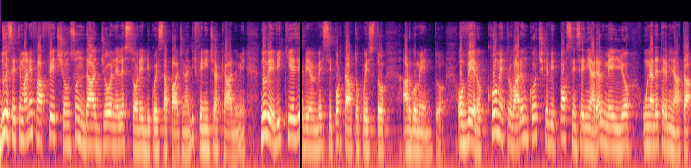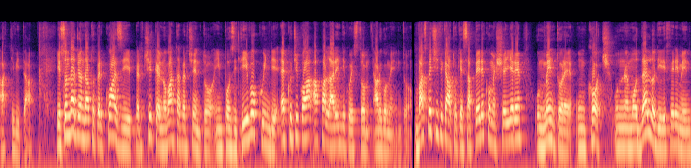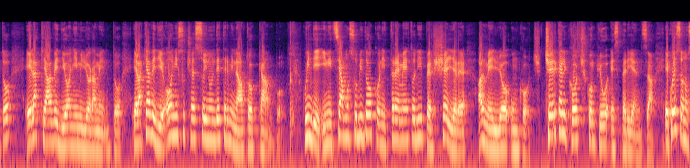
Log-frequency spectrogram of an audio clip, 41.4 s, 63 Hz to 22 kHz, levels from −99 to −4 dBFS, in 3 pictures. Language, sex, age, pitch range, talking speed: Italian, male, 20-39, 125-175 Hz, 160 wpm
